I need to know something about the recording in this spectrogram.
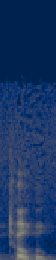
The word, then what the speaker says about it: Tohu: Pronunciation, it would be T-O-E-W-H-O, Tohu.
